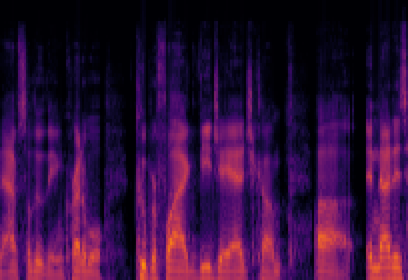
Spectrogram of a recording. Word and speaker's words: Edgecombe: Cooper flag, VJ Edgecom, uh and that is how you say his name and I can't get over that.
